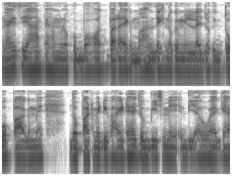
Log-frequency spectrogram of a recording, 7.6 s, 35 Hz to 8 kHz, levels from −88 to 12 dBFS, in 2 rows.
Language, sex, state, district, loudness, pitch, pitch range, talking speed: Hindi, male, Punjab, Pathankot, -21 LUFS, 105 Hz, 100-105 Hz, 260 wpm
